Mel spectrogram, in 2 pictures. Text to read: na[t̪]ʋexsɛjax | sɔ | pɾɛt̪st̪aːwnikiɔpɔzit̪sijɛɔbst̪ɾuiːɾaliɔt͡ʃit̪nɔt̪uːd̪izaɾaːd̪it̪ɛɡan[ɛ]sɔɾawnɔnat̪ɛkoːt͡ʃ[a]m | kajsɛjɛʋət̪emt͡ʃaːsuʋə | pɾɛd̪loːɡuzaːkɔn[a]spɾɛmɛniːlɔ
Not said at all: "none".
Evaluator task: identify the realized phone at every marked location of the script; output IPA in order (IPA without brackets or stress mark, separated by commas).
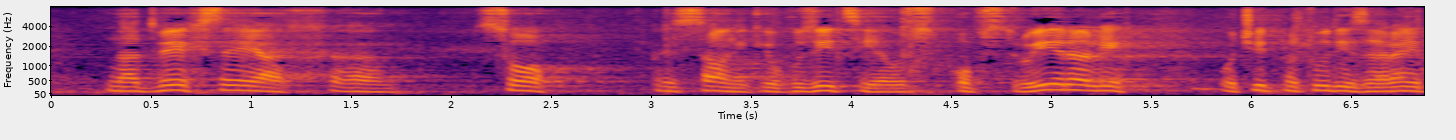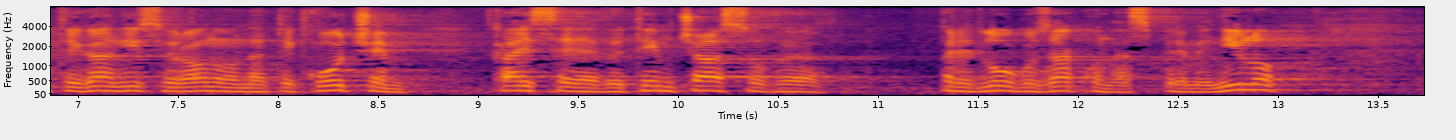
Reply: d̪, i, ɛ, a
